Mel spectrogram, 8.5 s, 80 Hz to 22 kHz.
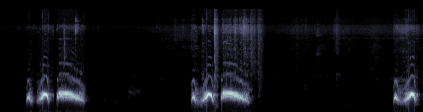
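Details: Lure recording of a lively local spotted dove, meant to draw wild doves and set captive ones calling. Three repeated coo phrases, about 3.5 seconds apart, each a brief double note and a longer mellow coo, in quiet surroundings.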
